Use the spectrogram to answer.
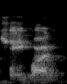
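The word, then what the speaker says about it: Keyvan: My name is pronounced K1. It's like a letter K and number one.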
